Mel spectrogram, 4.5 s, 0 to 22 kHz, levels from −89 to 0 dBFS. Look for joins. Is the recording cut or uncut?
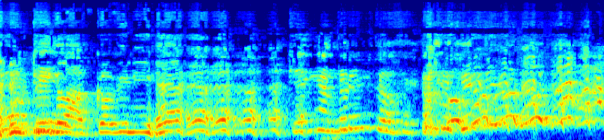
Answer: cut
